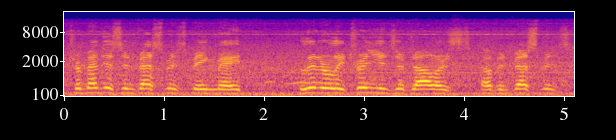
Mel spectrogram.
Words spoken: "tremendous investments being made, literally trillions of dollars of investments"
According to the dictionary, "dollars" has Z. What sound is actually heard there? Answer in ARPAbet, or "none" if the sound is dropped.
Z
